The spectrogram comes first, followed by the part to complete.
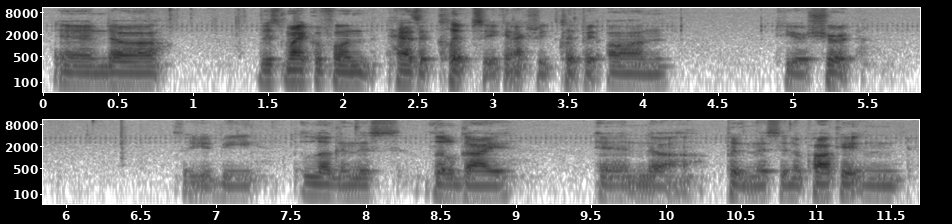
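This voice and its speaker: Low-pitched, monotone man reviewing gear. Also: gravelly, poor audio. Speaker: product reviewer. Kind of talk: casual unboxing review.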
